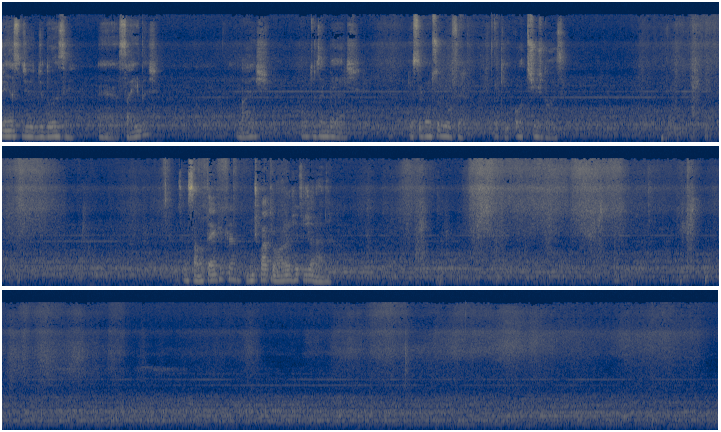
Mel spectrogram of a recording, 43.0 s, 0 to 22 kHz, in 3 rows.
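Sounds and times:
air-conditioning hum: 0:00.0 - 0:43.0.

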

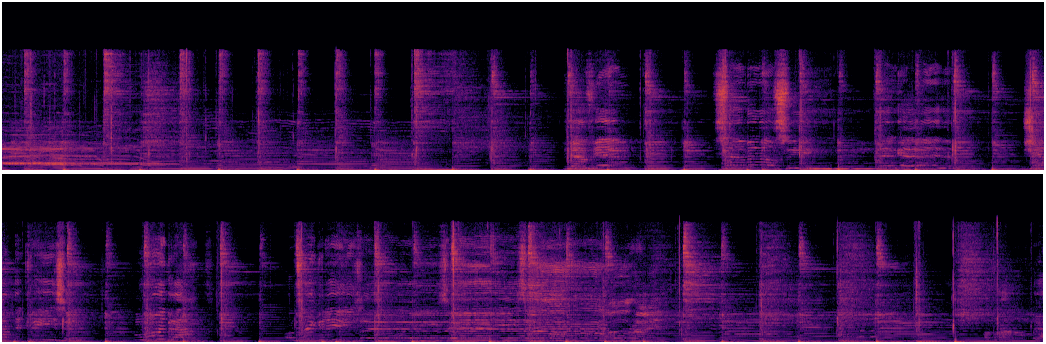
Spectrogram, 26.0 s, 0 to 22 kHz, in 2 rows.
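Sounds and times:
drums with steady beat: 0:00.0 - 0:25.7
electric bass: 0:00.0 - 0:26.0
keyboard playing: 0:00.0 - 0:26.0
man singing into microphone: 0:07.0 - 0:08.2, 0:08.9 - 0:15.9, 0:16.5 - 0:21.6, 0:25.3 - 0:26.0.

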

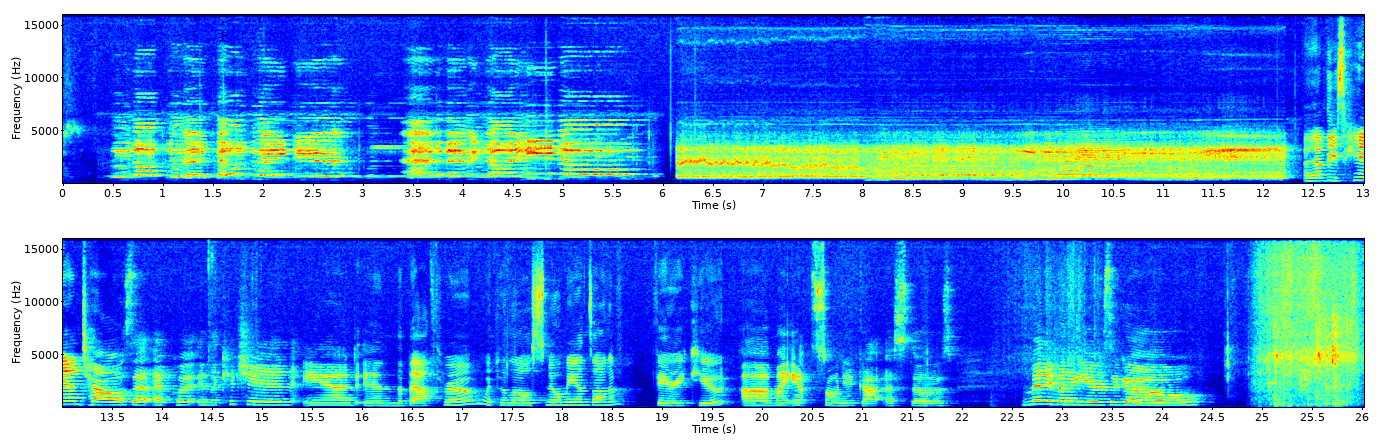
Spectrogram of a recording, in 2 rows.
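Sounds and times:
plush toy singing electronic song: 0:00.4 - 0:06.0
noisy electronic toy song: 0:00.4 - 0:12.3.

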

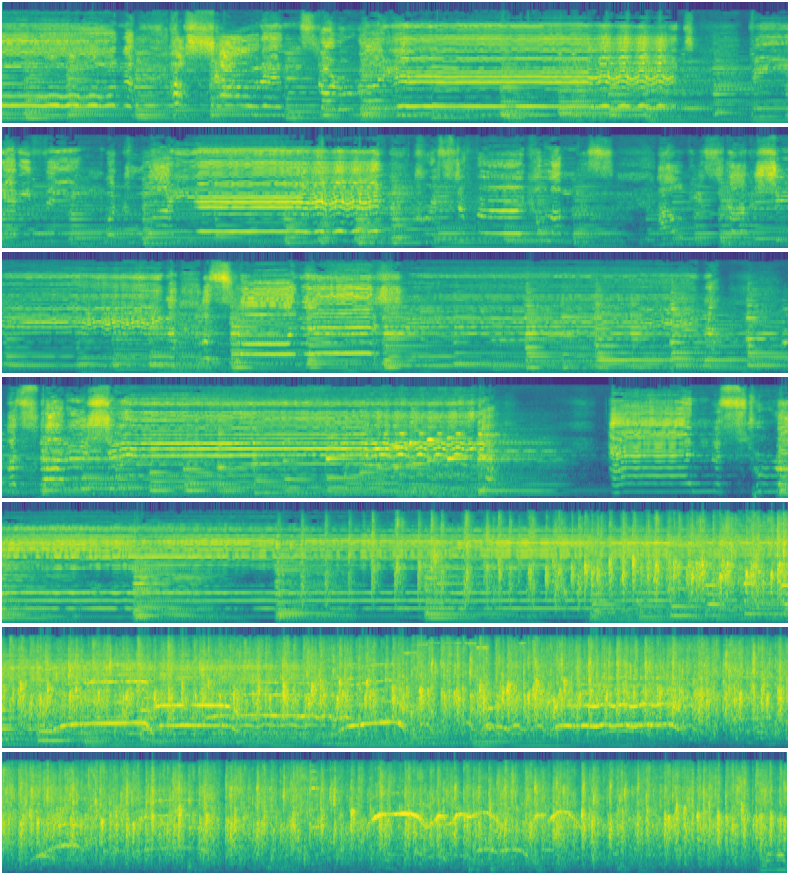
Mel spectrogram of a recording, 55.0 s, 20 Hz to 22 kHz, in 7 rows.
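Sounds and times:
man singing with vibrato: 0:00.0 - 0:45.9
piano: 0:00.0 - 0:55.0.

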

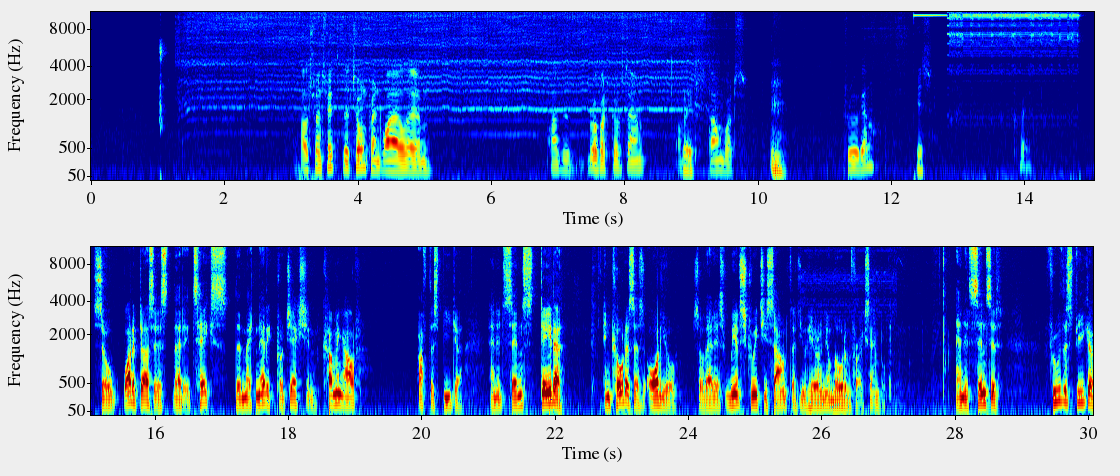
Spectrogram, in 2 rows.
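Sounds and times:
small electric motor whirring: 0:01.2 - 0:09.8, 0:12.5 - 0:14.9, 0:25.7 - 0:27.2
high-pitched electronic tone: 0:25.7 - 0:27.2.

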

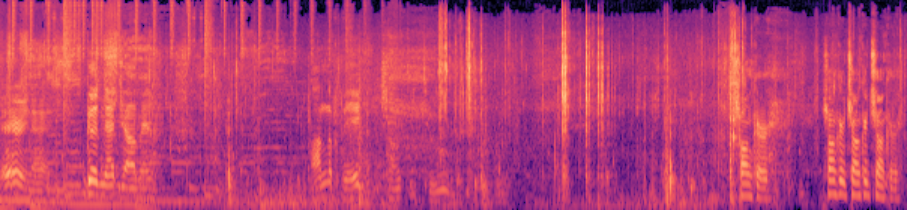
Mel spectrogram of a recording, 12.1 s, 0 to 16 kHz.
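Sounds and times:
fishing gear clicking and knocking: 0:05.7 - 0:12.0.

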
